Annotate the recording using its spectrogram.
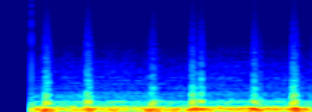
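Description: A loud low throbbing hum that starts suddenly a moment in, with light ticks every quarter second or so.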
